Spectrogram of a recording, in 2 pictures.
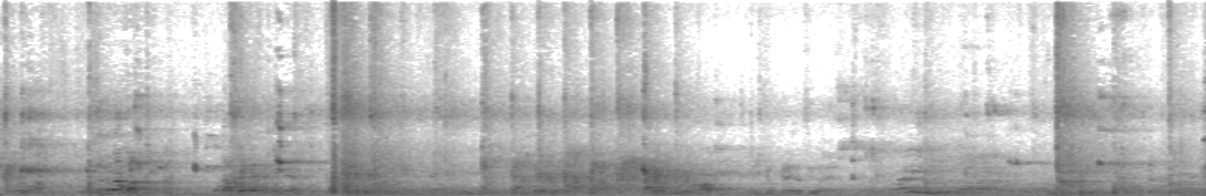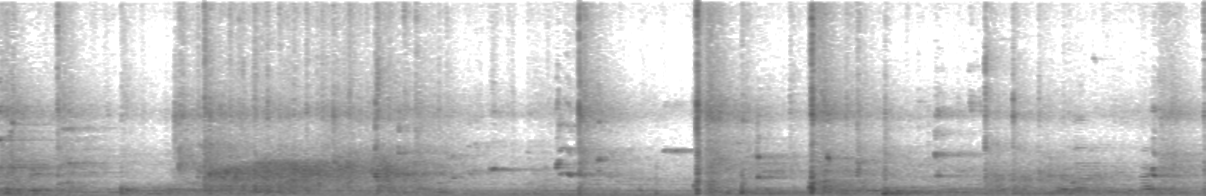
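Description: Badminton rackets striking a shuttlecock in sharp, irregular hits, with voices chattering throughout and a steady low hum.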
